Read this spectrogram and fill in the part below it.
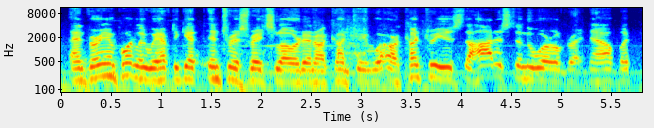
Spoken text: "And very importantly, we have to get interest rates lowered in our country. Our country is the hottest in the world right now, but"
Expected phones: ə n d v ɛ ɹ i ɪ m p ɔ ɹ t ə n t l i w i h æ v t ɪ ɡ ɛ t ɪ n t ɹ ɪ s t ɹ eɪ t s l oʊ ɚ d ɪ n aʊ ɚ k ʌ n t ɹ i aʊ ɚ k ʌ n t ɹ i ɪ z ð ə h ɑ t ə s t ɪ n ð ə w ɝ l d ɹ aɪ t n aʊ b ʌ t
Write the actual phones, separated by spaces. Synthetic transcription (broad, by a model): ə n v ɛ ɹ i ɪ m p ɔ ɹ t n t l i w i h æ f t ɪ ɡ ɛ t ɪ n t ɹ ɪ s t ɹ eɪ t s l oʊ ɚ d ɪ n aʊ ɚ k ʌ n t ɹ i aʊ ɚ k ʌ n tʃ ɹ i ɪ z ð ə h ɑ t ə s t ɪ n ð ə w ɝ l d ɹ aɪ t n aʊ b ʌ t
